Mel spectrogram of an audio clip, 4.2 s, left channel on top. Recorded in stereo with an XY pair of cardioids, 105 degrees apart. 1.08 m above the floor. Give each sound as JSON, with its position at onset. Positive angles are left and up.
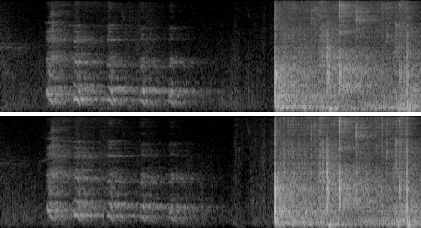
{"t": 0.5, "sound": "a giggle", "azimuth_deg": 45, "distance_m": 1.5}
{"t": 2.7, "sound": "a crack", "azimuth_deg": -35, "distance_m": 1.0}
